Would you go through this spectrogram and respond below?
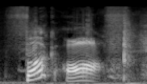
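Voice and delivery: short sharp snap; snapping at himself. Retold or imitated. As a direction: bark it at yourself. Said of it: "just went".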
